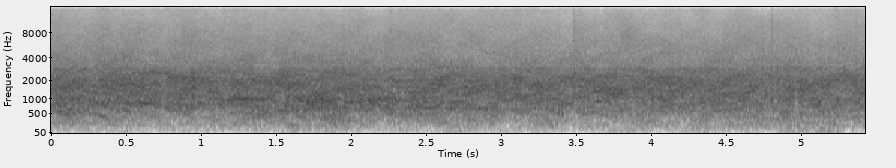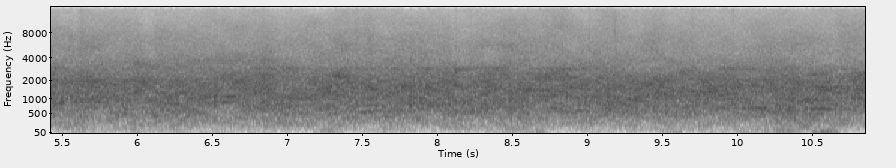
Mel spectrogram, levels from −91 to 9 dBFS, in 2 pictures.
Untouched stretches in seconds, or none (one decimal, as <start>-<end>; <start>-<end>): none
